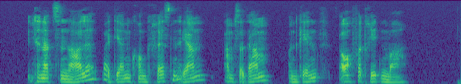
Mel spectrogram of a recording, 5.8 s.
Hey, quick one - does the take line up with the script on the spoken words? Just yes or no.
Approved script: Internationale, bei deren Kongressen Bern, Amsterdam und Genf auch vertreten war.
yes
